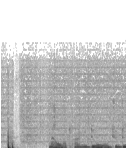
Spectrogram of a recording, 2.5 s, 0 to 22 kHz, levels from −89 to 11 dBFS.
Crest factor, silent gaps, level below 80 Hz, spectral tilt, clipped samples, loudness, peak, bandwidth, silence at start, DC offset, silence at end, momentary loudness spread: 22 dB; none; -48 dBFS; -6 dB/octave; under 0.1%; -23 LUFS; -2 dBFS; 16 kHz; 0.05 s; under 0.1%; 0 s; 15 LU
